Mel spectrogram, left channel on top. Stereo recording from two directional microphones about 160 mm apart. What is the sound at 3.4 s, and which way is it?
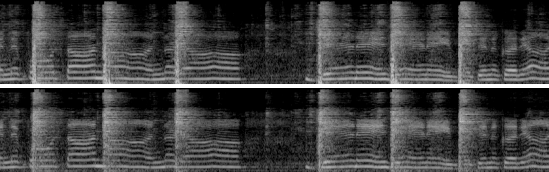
Music, 40° left (ahead or behind).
